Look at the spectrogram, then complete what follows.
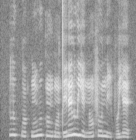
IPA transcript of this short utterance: l u˧ ɡ͡b ɔ˨ k͡p ũ˨˦ w u˦˨ k ɔ̃˧ ɡ͡b ɔ̃˨ t e˨˦ ɾ ɛ̃˦ l u˧ j e˨ n ɔ̃˨˦ f o˧ n i˨ b ɔ˨˦ j ɛ˦˨

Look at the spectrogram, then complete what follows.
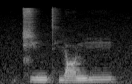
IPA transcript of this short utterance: t͡ɕ i˥ ŋ t̪ʰ j ɑ˥ ŋ i˥

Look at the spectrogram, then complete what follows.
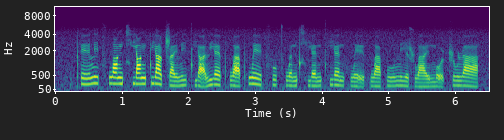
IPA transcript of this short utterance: pʰ e˨˦ ɪ̯ l i˥˨ t͡sʰ w ɑ˦ ŋ t͡ɕʰ j ɑ˦ ŋ t̪ j ä˥˨ ʈ͡ʂ a˩ ɪ̯ l i˨˦ t̪ʰ j ä̰˨˩ l j ɛ˥˨ pʰ w ä̰˨˩ pʰ w e˥˨ ɪ̯ t͡sʰ u˨˦ t̪ʰ w ə˨˦ n t͡ɕʰ j ɛ˨˦ n t̪ʰ j ɛ˥˨ n x w ḛ˨˩ ɪ̯ f w ä˨˦ p u˨˦ l i˥˨ ʂ w a˨˦ ɪ̯ m o̰˨˩ ʊ̯ ʈ͡ʂ u˦ ɻ ä˥˨

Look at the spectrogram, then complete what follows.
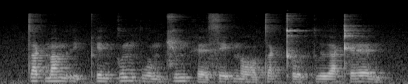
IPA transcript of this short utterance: t a˥˩ k̚ m a˥˩ m r i˨˩ ʔ pʰ e˧ n k o˥˩ n k w o˨˩ m t͡ɕ u˥˩ n h ɛː˩˦ s e˦˥ ʔ n ɔː˨˩ t a˥˩ k̚ tʰ oː˨˩ t̚ k l ɯ˧ a̯ kʰ ɛː˥˩ n

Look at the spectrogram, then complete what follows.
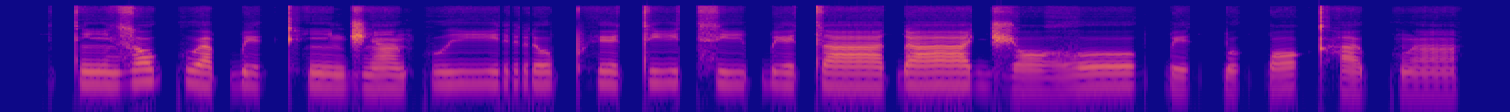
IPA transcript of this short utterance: t ĩ˨ z ɔ˦ kʷ a˨ ɓ ɪ˨ kʰ ĩ˨ d͡ʒ ã˨ kʷ iː˦ r ʊ˦ pʰ ɪ˦ t i˦ t͡s i˦ ɓ ɪ˦ t aː˦ ɗ aː˦ d͡ʒ ɔ˨ ɣ oː˦ k͡p ɪ˨ k͡p ʊ˨ k͡p ɔ˦ kʰ a˨ kʷ ã˦

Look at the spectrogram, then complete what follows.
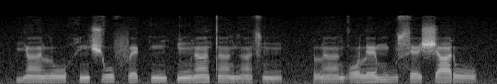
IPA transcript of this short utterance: j ã˨ l o˨ h ĩ˧ ʃ o˦ f ɛ˧ k ĩ˧ k͡p ũ˧ ɾ ã˦ t ã˧ ɡ ã˨ s ũ˨ | l ã˨ ɡ ɔ˨˦ l ɛ˦ m u˦ s ɛ˧ ʃ a˦ ɾ o˦˨

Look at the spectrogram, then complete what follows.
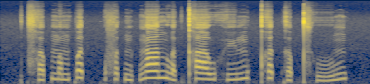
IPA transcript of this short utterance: t͡sʰ ɐ˨˥ p̚ m ɐ˧ m p ɐ˥ t̚ | f ɐ˧ t̚ m ɪ˨ k̚ ŋ aː˥ n w ɐ˨˥ k̚ t̪ʰ aː˧ w h yː˨˧ m ʊ˥ k̚ pʰ ɐ˥ t̚ k ɐ˨˥ p̚ t͡sʰ uː˨˥ ŋ

